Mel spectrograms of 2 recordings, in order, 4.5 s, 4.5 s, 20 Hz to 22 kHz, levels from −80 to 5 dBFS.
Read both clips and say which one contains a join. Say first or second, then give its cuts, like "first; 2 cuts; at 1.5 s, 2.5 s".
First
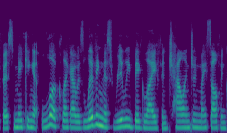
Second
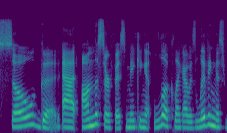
second; 1 cut; at 1.1 s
